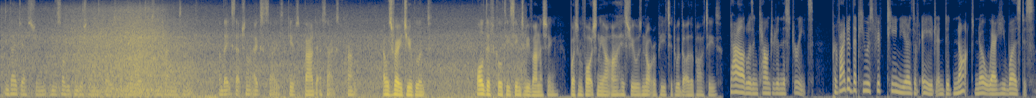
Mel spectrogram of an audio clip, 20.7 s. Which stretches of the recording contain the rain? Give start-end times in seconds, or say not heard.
0.0-10.6.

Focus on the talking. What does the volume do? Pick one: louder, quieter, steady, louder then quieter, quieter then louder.
louder then quieter.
